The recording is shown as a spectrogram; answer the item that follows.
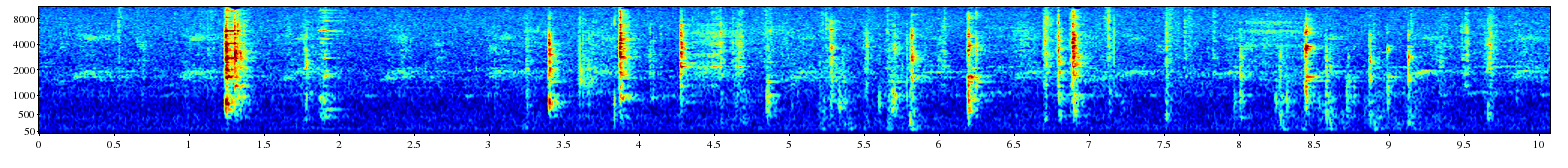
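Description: A hand wrench working the nut on a track's carriage bolt, tightening to draw the track ends together: irregular light metal clicks, with one sharper click about a second in and a run of quicker clicks through the second half.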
